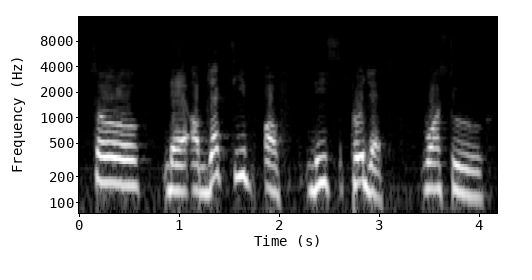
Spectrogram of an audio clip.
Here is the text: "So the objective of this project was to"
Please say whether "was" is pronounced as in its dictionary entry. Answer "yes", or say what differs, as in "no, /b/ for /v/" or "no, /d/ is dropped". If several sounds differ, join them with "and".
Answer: no, /s/ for /z/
